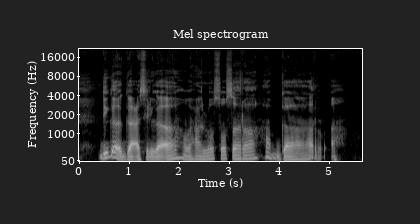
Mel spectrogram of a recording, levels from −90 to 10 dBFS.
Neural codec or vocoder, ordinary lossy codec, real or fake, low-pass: vocoder, 44.1 kHz, 128 mel bands every 512 samples, BigVGAN v2; none; fake; none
